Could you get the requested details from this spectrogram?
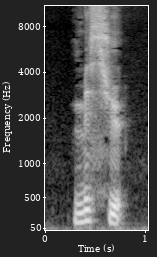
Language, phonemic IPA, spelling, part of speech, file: French, /me.sjø/, messieurs, noun, LL-Q150 (fra)-messieurs.wav
- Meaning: plural of monsieur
